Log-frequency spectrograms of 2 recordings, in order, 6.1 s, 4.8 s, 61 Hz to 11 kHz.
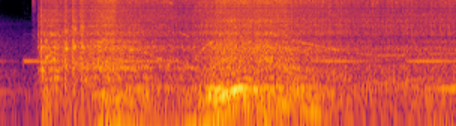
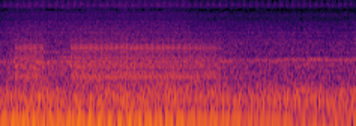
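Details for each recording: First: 1989 BMW E30 325i six-cylinder, warm engine with rough/surging idle: restarted with gas, idle control valve unplugged, revs flare then settle to steady normal idle; plugging ICV back in stalled the engine, pointing to the ICV. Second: 1989 BMW E30 325i inline-six, cold start after sitting several days: on start it dipped and stuttered briefly, then steady idle about 600 rpm, smooth even hum with no misses or knocks; normal cold idle (the rough-idle fault shows only when warm).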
